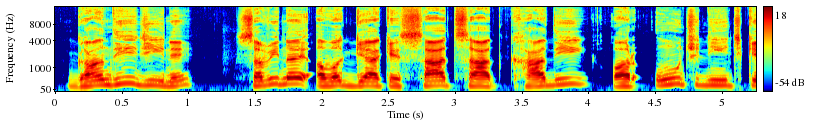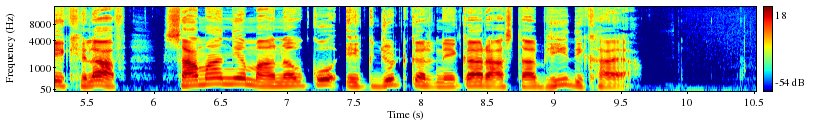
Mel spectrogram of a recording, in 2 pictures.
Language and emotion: Hindi, neutral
